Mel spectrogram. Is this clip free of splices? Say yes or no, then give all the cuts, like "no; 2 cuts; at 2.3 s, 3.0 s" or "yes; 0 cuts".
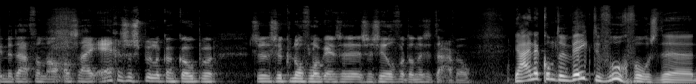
yes; 0 cuts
